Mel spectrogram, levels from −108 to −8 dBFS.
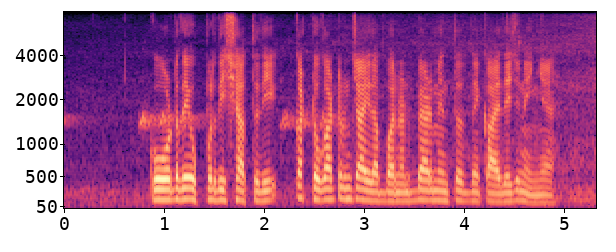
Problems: background sounds at intervals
